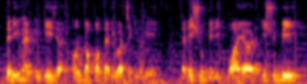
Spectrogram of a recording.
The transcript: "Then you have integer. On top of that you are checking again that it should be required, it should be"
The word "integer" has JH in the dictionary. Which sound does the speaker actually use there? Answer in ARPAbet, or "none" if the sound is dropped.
JH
